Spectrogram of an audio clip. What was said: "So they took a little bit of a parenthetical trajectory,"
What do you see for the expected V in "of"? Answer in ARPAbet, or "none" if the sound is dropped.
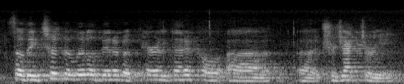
V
